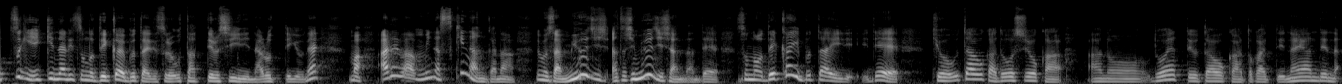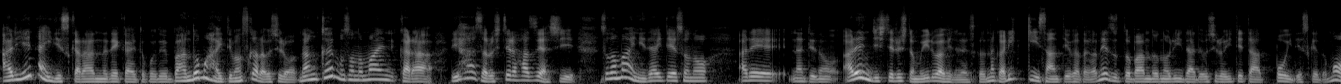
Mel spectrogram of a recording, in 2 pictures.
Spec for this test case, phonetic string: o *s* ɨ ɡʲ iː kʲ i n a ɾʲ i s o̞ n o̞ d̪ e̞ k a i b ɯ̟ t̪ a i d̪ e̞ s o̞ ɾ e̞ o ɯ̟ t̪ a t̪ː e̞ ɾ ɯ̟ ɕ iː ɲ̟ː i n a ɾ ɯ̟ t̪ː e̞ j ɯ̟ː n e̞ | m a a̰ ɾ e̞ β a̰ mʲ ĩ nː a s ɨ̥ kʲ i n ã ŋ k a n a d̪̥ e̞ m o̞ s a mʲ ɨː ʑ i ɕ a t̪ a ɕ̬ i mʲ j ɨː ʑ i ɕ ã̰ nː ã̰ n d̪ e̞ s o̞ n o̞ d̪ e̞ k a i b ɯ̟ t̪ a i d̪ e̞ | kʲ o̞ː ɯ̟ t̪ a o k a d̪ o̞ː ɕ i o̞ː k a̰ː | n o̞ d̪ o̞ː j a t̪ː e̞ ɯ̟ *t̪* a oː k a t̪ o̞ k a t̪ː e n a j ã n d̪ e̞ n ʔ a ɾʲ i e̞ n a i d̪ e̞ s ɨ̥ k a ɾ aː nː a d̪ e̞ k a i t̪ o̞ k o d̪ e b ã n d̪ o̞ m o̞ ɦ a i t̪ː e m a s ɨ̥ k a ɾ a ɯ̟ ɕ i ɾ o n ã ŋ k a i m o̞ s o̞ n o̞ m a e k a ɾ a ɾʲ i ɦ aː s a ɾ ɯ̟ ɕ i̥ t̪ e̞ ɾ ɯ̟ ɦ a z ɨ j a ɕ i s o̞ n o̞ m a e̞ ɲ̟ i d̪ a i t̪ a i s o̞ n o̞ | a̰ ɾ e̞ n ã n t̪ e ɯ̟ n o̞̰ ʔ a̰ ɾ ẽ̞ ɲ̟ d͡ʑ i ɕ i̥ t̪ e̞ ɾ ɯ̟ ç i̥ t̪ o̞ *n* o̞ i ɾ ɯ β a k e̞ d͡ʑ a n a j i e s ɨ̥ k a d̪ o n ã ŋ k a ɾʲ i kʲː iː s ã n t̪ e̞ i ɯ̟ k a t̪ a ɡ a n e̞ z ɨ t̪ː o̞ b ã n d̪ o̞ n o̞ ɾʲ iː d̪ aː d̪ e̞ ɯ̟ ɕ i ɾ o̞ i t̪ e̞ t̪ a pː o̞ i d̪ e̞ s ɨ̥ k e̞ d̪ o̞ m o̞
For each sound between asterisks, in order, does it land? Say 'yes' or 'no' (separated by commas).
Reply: no, yes, no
